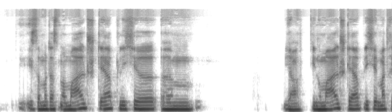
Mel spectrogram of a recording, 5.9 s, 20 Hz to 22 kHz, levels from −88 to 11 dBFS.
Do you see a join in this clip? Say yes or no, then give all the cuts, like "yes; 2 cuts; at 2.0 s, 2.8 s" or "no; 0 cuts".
no; 0 cuts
